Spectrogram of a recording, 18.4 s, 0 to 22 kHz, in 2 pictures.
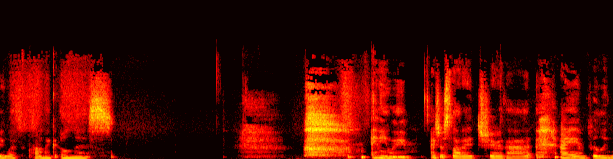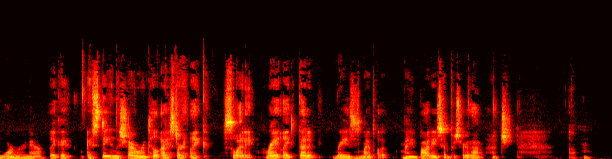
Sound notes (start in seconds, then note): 3.6 sigh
